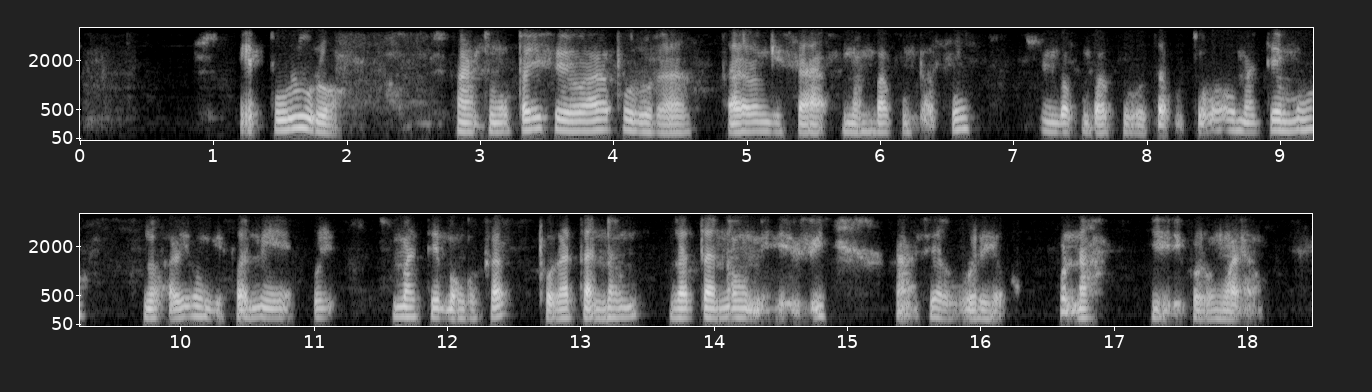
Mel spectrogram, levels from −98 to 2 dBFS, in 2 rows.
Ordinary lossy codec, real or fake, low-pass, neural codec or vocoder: Opus, 32 kbps; fake; 3.6 kHz; vocoder, 22.05 kHz, 80 mel bands, HiFi-GAN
